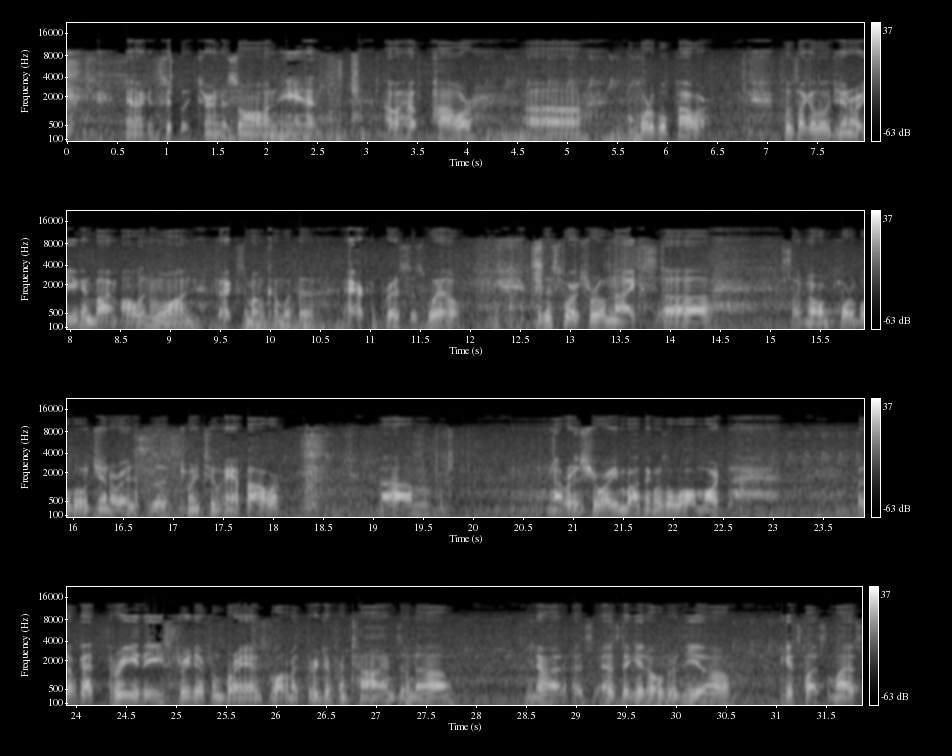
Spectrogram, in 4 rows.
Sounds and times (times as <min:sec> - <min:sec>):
Outside, rural or natural: 0:00.0 - 0:31.8
Speech: 0:00.6 - 0:02.6, 0:03.2 - 0:06.5, 0:07.1 - 0:12.0, 0:12.6 - 0:14.5, 0:15.2 - 0:18.1, 0:19.0 - 0:19.7, 0:20.4 - 0:22.8, 0:23.8 - 0:27.8, 0:28.5 - 0:31.8.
